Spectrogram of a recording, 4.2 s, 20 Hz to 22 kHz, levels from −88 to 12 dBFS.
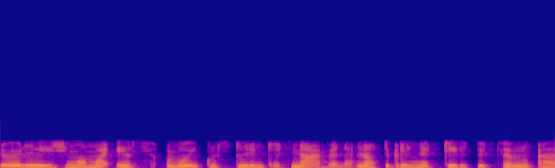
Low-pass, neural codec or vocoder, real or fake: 3.6 kHz; autoencoder, 22.05 kHz, a latent of 192 numbers a frame, VITS, trained on one speaker; fake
